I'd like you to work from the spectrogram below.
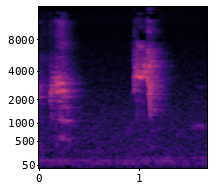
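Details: A one-year-old pet Senegal parrot, known to talk and say good morning, produces two short, harsh, hissy squawks about a second apart against near silence.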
